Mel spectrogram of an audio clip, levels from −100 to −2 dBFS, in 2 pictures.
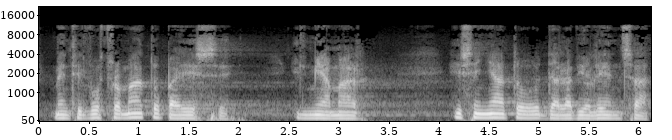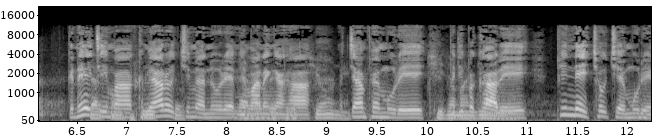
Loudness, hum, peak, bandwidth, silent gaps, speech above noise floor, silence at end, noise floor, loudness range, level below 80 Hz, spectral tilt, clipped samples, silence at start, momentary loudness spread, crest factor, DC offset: -20 LUFS; none; -2 dBFS; 11.5 kHz; none; 25 dB; 0 s; -45 dBFS; 6 LU; -50 dBFS; -5.5 dB/octave; under 0.1%; 0.15 s; 12 LU; 18 dB; under 0.1%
